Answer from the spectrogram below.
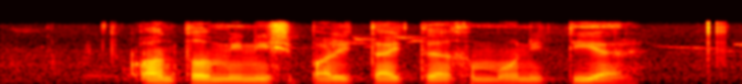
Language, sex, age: Afrikaans, male, 20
